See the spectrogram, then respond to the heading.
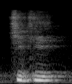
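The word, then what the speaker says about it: ciki: Chiki.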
